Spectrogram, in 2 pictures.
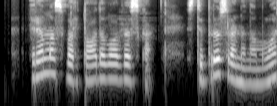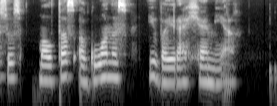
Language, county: Lithuanian, Alytus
